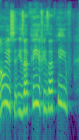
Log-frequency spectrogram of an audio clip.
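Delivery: high, loud shout. Retelling shouting at someone trying to grab the bag: retelling a shout. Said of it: "I started shouting".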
